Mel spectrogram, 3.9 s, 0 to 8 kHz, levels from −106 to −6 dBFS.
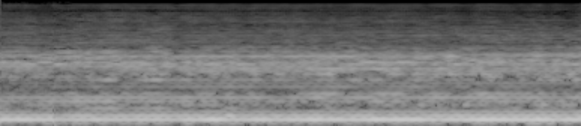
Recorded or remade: remade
